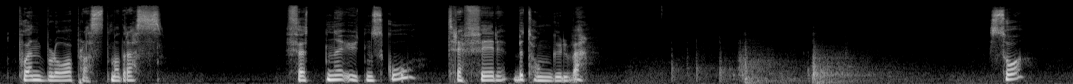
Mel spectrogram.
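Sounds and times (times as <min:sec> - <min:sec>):
speech: 0:00.2 - 0:01.7, 0:02.9 - 0:06.0, 0:10.1 - 0:10.3
police holding-cell door lock clicking and clunking: 0:06.0 - 0:09.9
low hollow rumble: 0:06.1 - 0:09.9
heavy cell door bolt thud: 0:06.3 - 0:09.8.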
